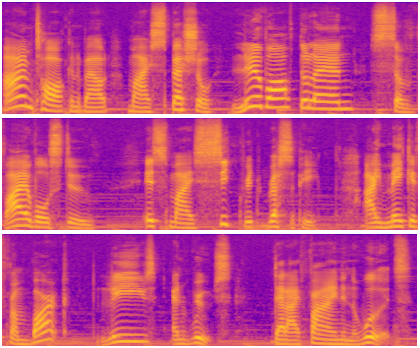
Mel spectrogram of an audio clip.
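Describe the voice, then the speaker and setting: A woman's voice: low voice, very animated, slow pace, soft background music, pitched below the performer's own voice, full character voice. A woman voicing a boastful, enthusiastic father bear from a storybook in a grand, hearty, confident manner. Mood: amused, proud. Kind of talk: storybook character voice.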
